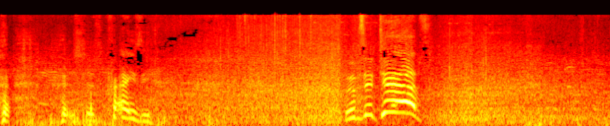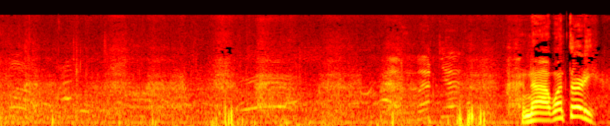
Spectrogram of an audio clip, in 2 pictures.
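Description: A young man calls out loudly nearby, outdoors.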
